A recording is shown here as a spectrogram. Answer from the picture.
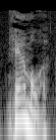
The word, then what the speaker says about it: Kamala: Well, I called her that, too, until I heard her say her name. Kamala.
